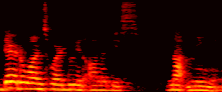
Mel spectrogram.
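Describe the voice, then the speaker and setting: Somewhat breathy, a woman speaks with a Jamaican accent at medium pitch and lively intonation. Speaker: vlogger and university student. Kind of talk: casual vlog talk to camera.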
